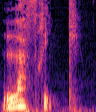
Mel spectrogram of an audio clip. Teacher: Final E, it's only the K at the end that you will hear.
